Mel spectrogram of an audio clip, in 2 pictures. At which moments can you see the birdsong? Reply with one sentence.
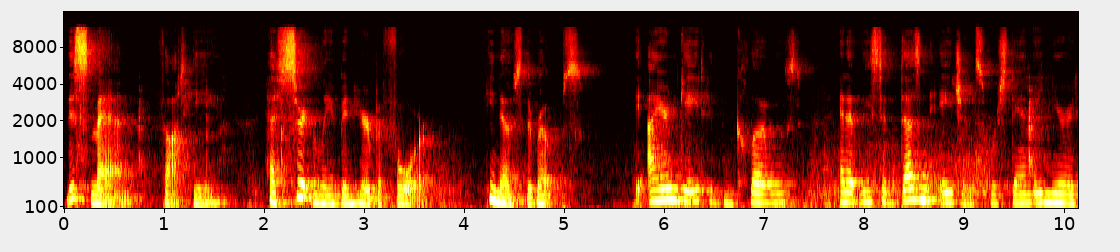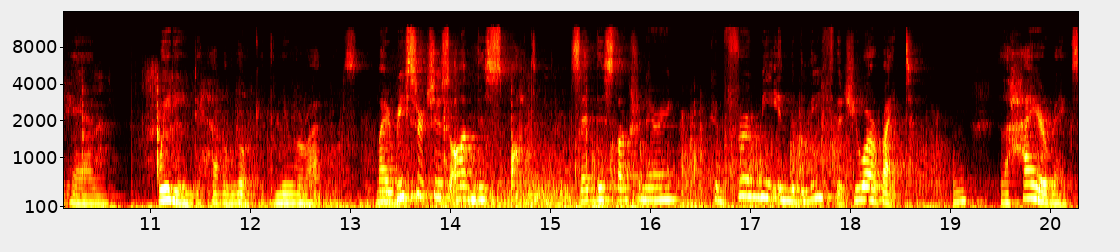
You can't hear the birdsong here.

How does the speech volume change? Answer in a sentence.
The loudness of the speech stays about the same.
